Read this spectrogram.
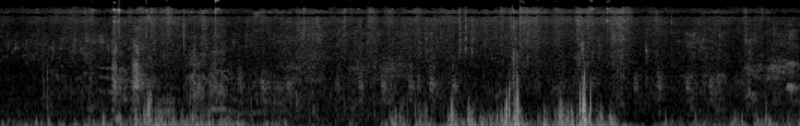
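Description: A dog growls playfully.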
